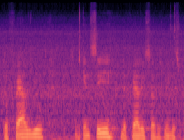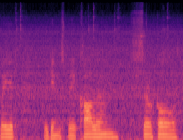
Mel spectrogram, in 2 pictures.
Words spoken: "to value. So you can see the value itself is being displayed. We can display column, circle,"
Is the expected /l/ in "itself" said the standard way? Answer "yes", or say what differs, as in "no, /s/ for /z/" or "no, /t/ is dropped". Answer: no, /l/ is dropped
